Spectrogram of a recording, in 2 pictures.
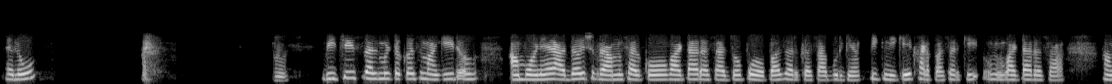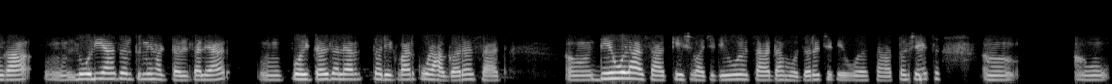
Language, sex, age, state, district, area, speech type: Goan Konkani, female, 30-45, Goa, Canacona, rural, conversation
